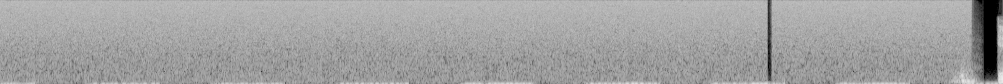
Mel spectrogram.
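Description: Steady hiss of static or white noise at an even level, with a faint click about three-quarters of the way through; it cuts off suddenly just before the end.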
